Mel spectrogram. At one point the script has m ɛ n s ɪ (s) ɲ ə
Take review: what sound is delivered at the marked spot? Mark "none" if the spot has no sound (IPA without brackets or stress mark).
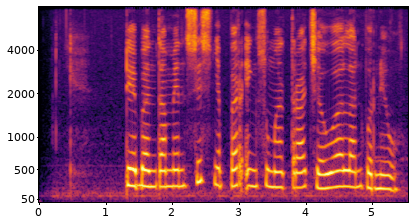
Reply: s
